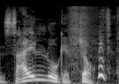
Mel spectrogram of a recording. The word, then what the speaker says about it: 사일로: 콩이라는 게 뭐 거의 뭐 한 병에 한 병 만들려면 콩이 뭐 여덟 대가 들어간다고 하는데 그럼 엄청난 커다란 싸이로 보통 방앗간에서 짜는 건 참기름, 들기름 정도죠. – 네. 네. – 공기름을 지금 짜진 않죠. – 정은정 농축산이 농축산이 어른 발음을 한 저것은 사일로겠죠. 사일로.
